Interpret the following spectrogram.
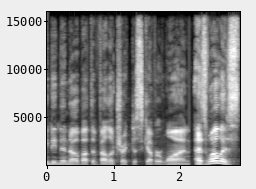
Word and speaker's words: Velotric: and a quick side note the brand is pronounced Vel trick and not vot trick I pronounced it wrong a couple times in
